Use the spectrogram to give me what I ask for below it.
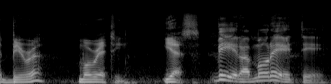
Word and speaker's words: Birra Moretti: Is that how you say Birra Moretti? Yes. Birra Moretti. But Moretti is apparently a common mispronunciation. Moriti is sorry. Moriti is the common mispronunciation.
